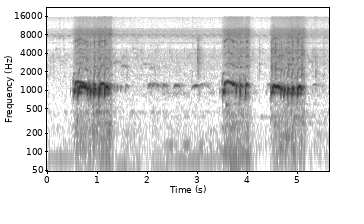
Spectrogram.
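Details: Lure recording of zebra dove cooing: three loud trilled coo phrases, each a quick stuttering roll, with softer faint cooing notes in the gap between the first and second.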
